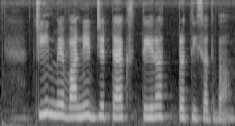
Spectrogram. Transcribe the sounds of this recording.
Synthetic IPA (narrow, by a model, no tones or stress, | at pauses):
t͡ʃiːnmẽʋaːnid͡ʒəʈɛːkst̪eːɾapɾət̪ɪsət̪ba̰ː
